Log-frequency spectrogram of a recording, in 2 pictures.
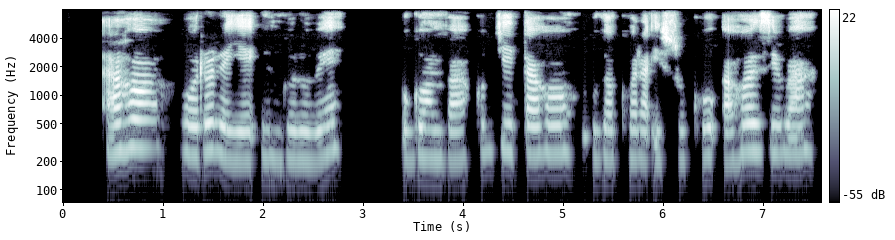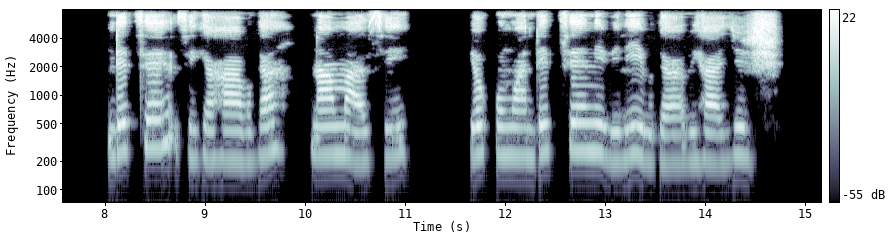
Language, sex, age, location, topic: Kinyarwanda, female, 18-24, Kigali, agriculture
